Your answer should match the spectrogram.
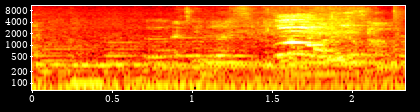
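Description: Children's voices and chatter with music behind, over a steady low hum. A short high-pitched call, the loudest sound, rings out about one and a half seconds in.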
